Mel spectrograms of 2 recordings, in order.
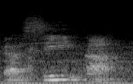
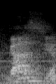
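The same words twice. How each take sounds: First: The final i and a form two syllables. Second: The final i and a merge into one syllable. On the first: The speaker calls it right. "we carry an accent to break the diphthongo" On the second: The speaker calls it wrong. "How should it be pronounced without the accent?"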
